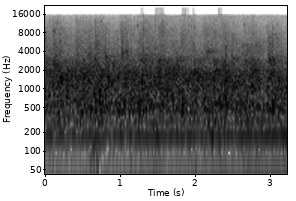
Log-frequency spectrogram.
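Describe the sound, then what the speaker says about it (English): An audience at a space day event applauds steadily and loudly for the whole stretch, a dense, even wash of clapping from a large crowd with no pauses. "Let's get a round of applause for that."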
